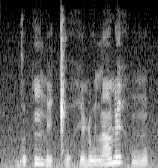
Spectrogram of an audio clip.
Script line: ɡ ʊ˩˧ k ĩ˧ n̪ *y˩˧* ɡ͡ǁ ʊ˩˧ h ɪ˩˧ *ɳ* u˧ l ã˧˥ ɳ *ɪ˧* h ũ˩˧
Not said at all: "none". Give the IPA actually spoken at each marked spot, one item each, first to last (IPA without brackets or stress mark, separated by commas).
ɪ˩˧, ɳ, ɪ˥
